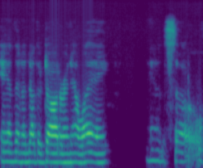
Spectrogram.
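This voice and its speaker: Speaking at a fairly slow pace, a woman holds a medium pitch in a monotone, flat delivery. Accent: Southern US. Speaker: artist's fan and viewer. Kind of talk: casual chat.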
